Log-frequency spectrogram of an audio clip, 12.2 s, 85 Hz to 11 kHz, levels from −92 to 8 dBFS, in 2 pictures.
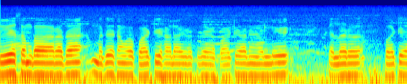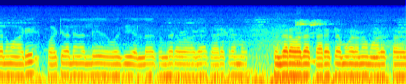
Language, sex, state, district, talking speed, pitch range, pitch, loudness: Kannada, male, Karnataka, Mysore, 125 wpm, 135-145 Hz, 140 Hz, -18 LUFS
